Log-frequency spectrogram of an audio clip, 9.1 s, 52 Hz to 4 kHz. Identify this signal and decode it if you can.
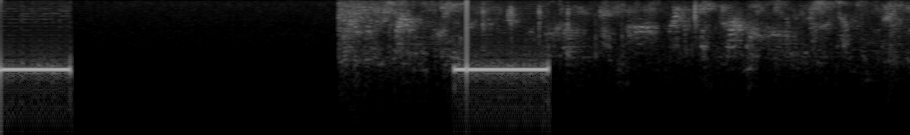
Ringback tone (Europe, 425 Hz).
